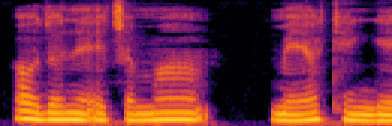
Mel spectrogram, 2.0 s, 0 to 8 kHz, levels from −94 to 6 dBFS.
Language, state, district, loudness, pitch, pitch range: Idu Mishmi, Arunachal Pradesh, Lower Dibang Valley, -11 LUFS, 160 Hz, 155-165 Hz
